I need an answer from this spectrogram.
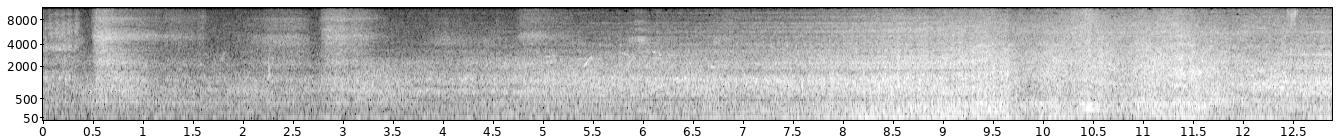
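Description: Electric regional express train approaching on the main line and running past close by. Its rumble and rail noise grow steadily louder and are loudest over the last few seconds.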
